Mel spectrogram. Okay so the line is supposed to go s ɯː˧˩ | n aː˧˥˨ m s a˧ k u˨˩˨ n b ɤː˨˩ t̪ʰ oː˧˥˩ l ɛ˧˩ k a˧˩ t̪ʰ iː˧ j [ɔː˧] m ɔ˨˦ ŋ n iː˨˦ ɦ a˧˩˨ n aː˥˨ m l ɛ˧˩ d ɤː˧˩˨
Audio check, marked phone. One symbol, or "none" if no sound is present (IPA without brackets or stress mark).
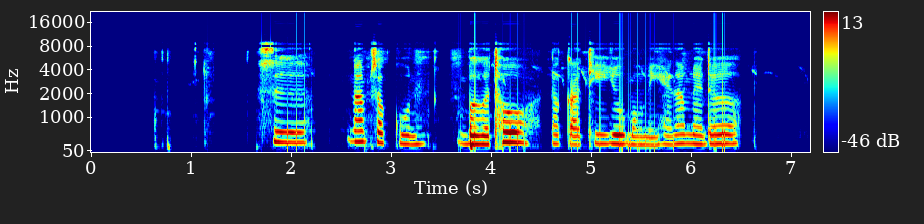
uː˧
